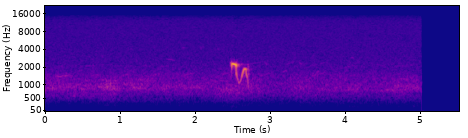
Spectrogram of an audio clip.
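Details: Piping plover giving its two-note high-low "peep-lo" piping call, often heard on beaches before the bird is seen: a single clear whistle dropping lower, heard once over steady low room hiss.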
